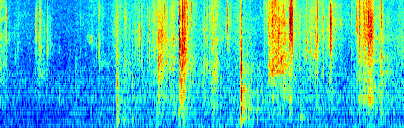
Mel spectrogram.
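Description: A short rally: three sharp knocks of racket strings on ball and ball on asphalt, about a second in, just under two seconds in, and the loudest about two and a half seconds in.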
